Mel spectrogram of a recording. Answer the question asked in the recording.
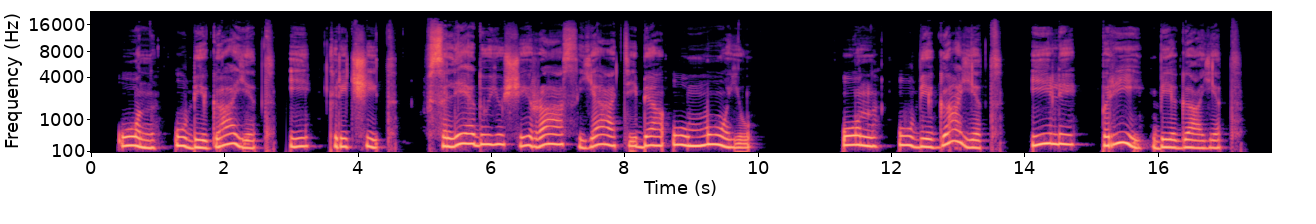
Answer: Он убегает. Убегает из комнаты и кричит.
